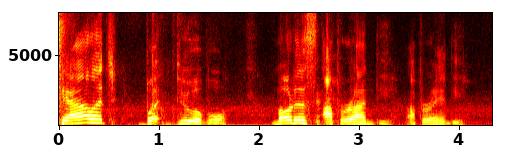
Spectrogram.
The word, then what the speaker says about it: modus operandi: Modus operandi. I think you're right. It's like operations and Andy. Modus operandi. We're gonna pretend that's how you pronounce it.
